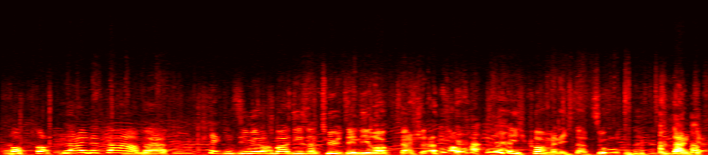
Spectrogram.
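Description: High-voiced, exuberant eccentric bachelor artist. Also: male voice, slow pace, full character voice. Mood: boisterous, merry. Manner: exuberant, declamatory, chuckling. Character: jovial, eccentric bachelor artist, boisterous and philosophical. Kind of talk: theatrical radio play acting.

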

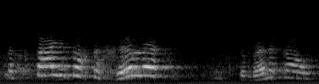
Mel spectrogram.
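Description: A woman's voice: very high voice, animated, normal speed, heavy background noise. An actress playing a fussy, scolding middle-aged mother in a radio comedy. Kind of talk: old radio comedy-drama acting. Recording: tinny, echoey old radio recording.

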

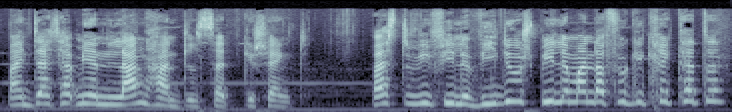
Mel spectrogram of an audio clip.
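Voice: high-pitched, quick pace, fairly bright tone, soft background music. An actor playing a scheming, irritable middle-school boy in a German audio drama, with a sarcastic, bossy manner. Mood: grumbling.

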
